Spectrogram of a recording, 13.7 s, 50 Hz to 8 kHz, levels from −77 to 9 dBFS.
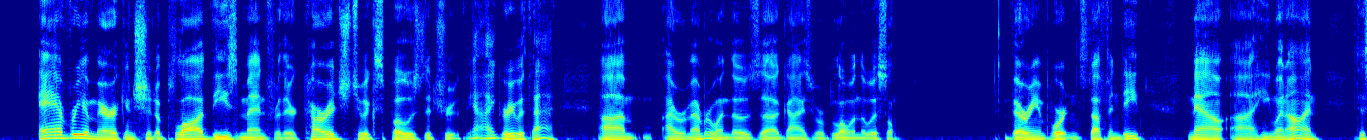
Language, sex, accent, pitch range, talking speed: English, male, American, 105-130 Hz, 170 wpm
